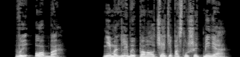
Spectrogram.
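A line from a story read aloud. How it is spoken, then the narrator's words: Yelling. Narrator (Russian): заорал Мор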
